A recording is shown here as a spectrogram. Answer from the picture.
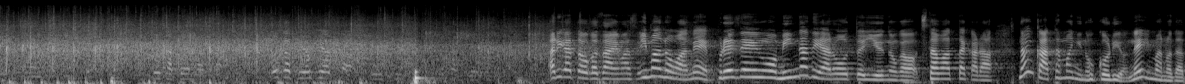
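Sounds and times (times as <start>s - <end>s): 
audience applause: 0.0s - 5.6s
speech: 5.7s - 11.8s.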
